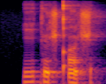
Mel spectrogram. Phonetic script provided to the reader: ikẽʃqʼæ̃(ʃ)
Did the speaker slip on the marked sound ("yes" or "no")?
no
